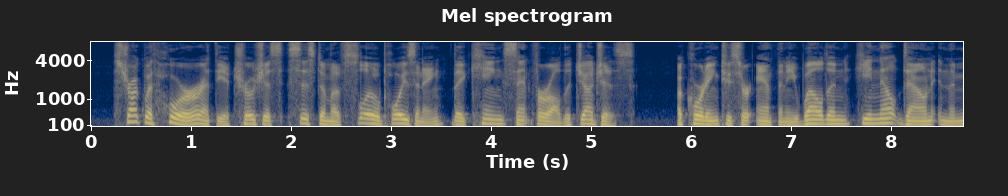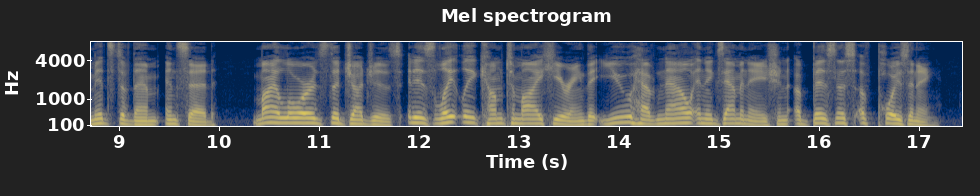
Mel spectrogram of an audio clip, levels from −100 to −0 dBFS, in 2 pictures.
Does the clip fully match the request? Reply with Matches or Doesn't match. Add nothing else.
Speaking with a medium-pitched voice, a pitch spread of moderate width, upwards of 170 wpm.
Matches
